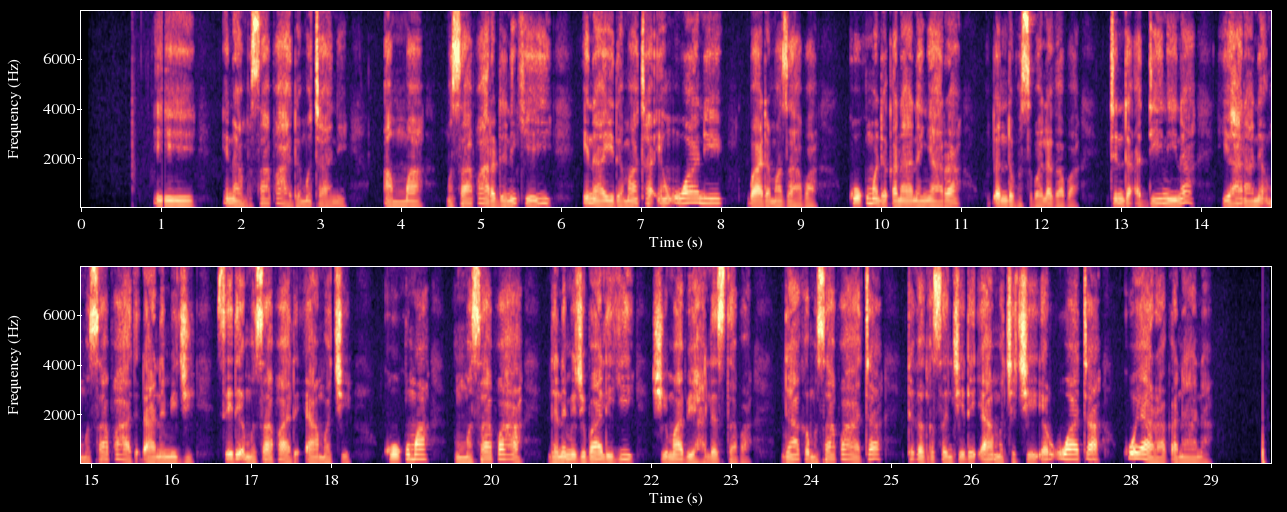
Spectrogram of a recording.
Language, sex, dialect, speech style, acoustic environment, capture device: Hausa, female, Nigeria - Kano, relaxed; focused, appliances; silence; nature, mobile / Linux / Chrome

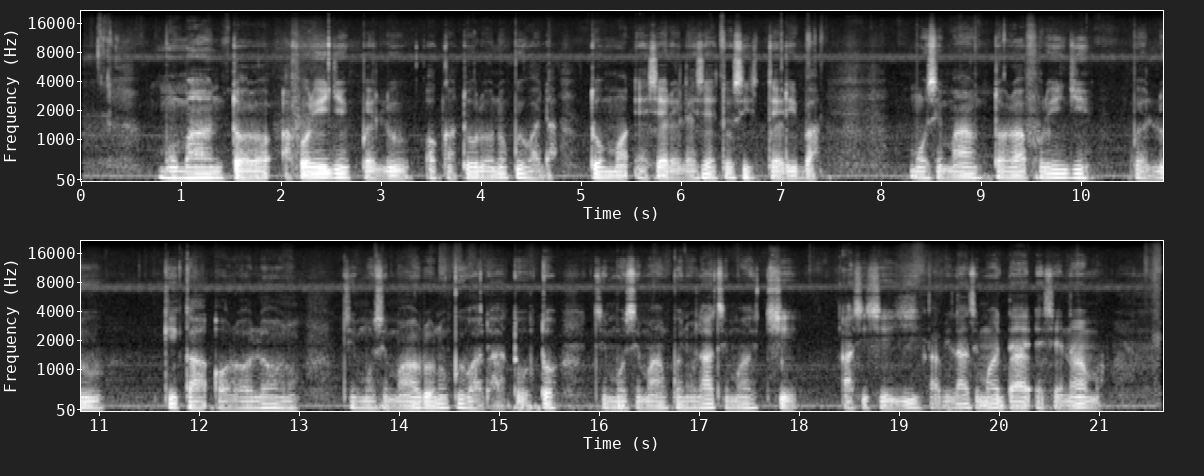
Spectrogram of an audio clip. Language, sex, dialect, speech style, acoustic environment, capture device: Yoruba, male, Nigeria - Nigerian Standard, relaxed, silence; nature, mobile / Linux / Chrome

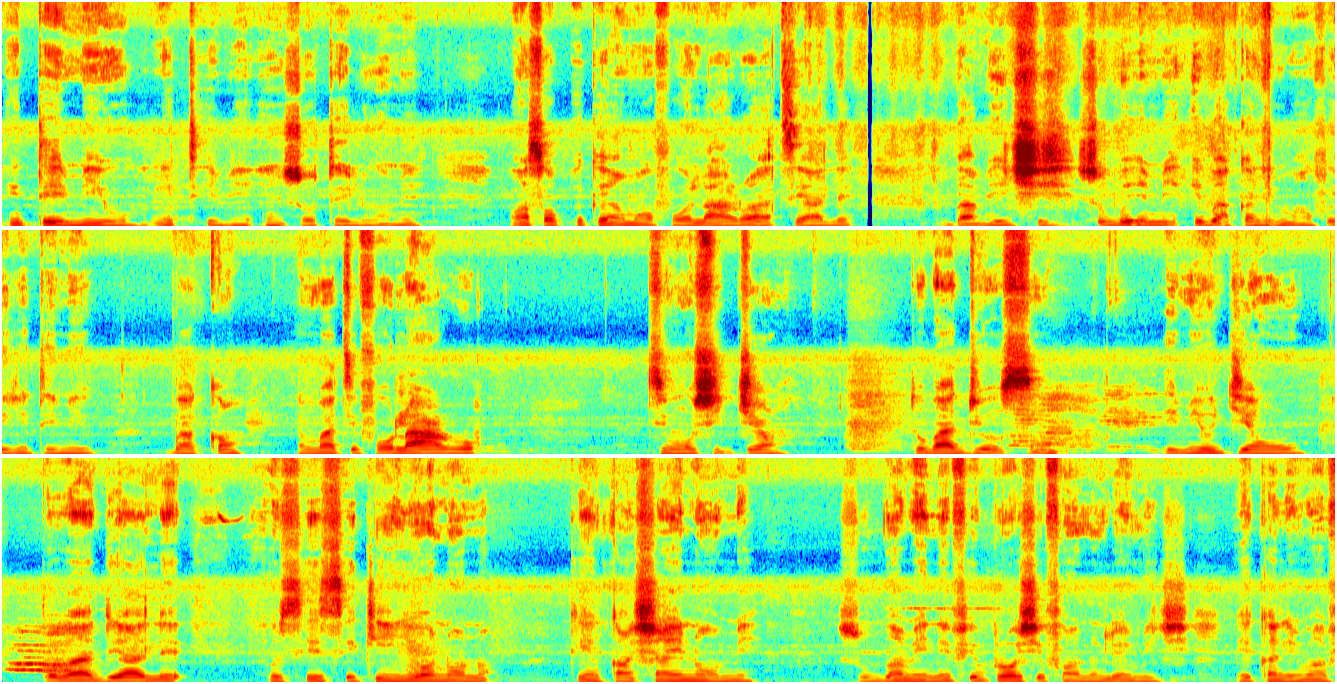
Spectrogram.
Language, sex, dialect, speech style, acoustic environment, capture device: Yoruba, female, Nigeria - Ibadan, happy; excited, people talking; traffic; nature, mobile / Linux / Chrome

